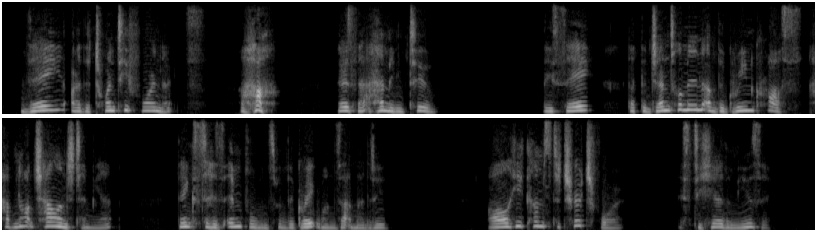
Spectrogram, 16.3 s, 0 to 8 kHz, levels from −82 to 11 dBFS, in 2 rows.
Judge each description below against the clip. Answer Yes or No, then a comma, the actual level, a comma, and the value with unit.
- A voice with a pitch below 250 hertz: No, very high, 255 Hz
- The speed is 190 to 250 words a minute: No, average, 170 wpm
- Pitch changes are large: No, average, 4.7 semitones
